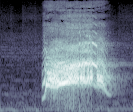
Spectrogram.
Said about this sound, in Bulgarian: Тогава тя започна да крещи.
